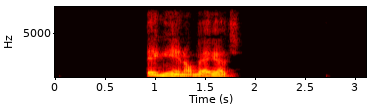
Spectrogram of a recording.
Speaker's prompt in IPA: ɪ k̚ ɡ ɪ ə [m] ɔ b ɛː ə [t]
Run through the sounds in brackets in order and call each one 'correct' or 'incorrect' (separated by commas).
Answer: incorrect, correct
